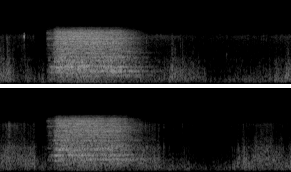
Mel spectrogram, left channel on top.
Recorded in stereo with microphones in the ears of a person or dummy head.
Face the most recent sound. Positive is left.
turn(degrees=20)  # may be behind; listen again after turning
